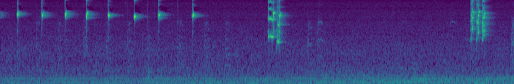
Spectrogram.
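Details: Lovebird, tame and outside its cage, typing out 'ngetik' chatter: eight crisp high ticks evenly spaced about every half second, then two separate bursts of harsh, rapid buzzy chattering after longer pauses.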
